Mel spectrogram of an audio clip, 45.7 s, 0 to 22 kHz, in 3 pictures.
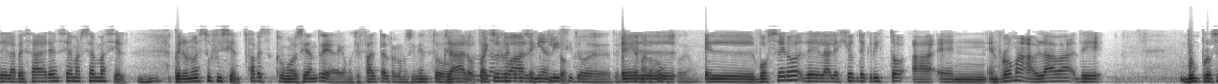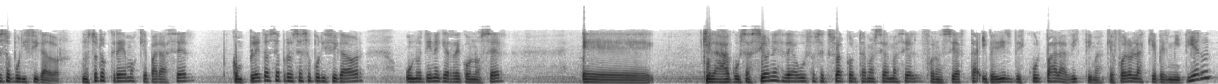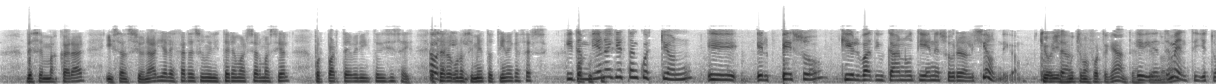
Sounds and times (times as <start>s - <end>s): Speech: 0.0s - 13.8s, 22.5s - 23.4s, 24.0s - 40.8s, 42.6s - 45.6s.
